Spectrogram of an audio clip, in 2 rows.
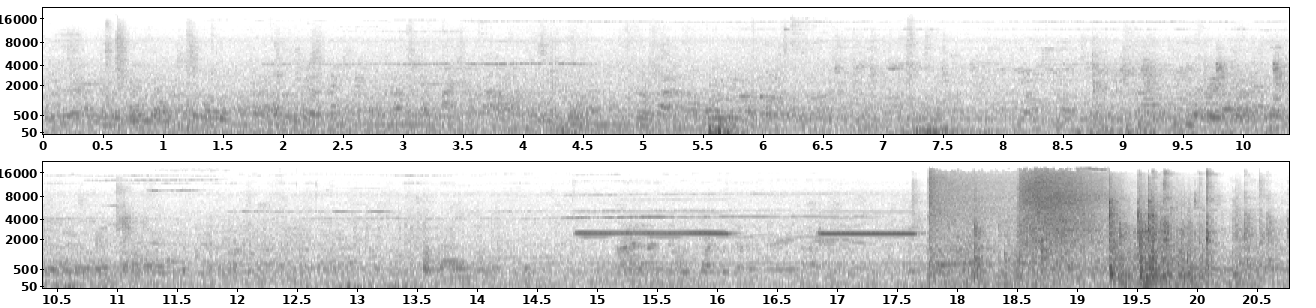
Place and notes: Cl., Medellín, Belén, Medellín, Antioquia, Colombia - MetroPlus, recorrido estacion Universidad De Medellin - Los Alpes.
Es un paisaje muy contaminado auditivamente, donde hace alarde el constante bullicio humano y la maquinaria destinada para el transporte. Lo cual opaca casi totalmente la presencia de lo natural y se yuxtapone el constante contaminante transitar humano.
Valle de Aburrá, Antioquia, Colombia, September 2022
